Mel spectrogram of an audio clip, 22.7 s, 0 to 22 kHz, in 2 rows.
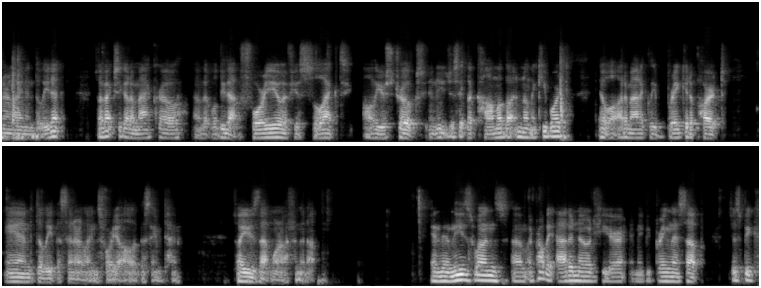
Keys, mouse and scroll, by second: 0.1 Delete, 1.4 click, 8.3 ,, 11.3 click, 14.3 scroll up 1, 16.1 click.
